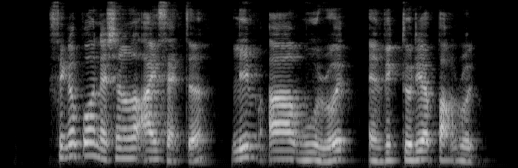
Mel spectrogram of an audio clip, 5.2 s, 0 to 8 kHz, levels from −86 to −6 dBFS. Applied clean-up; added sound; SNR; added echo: neural mask model DeepFilterNet 3.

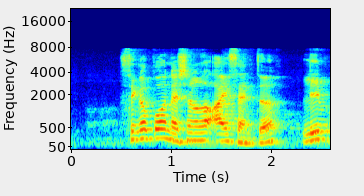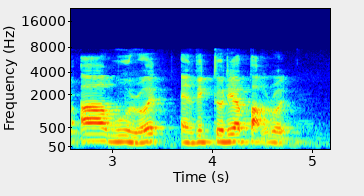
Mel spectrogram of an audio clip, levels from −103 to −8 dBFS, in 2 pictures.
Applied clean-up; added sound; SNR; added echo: none; none; none; none.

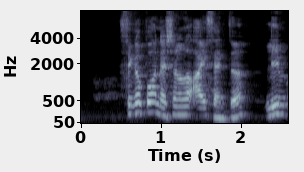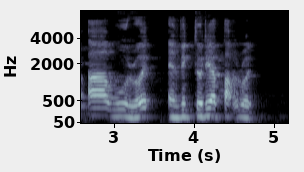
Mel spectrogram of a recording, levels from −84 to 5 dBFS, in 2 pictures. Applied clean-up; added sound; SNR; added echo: classical method WPE with log-MMSE.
